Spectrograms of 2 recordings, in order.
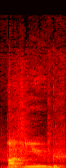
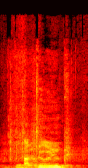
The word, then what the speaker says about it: Otyug: Yeah, I definitely don't know how to pronounce that. Otyug. Maybe. Otyug?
